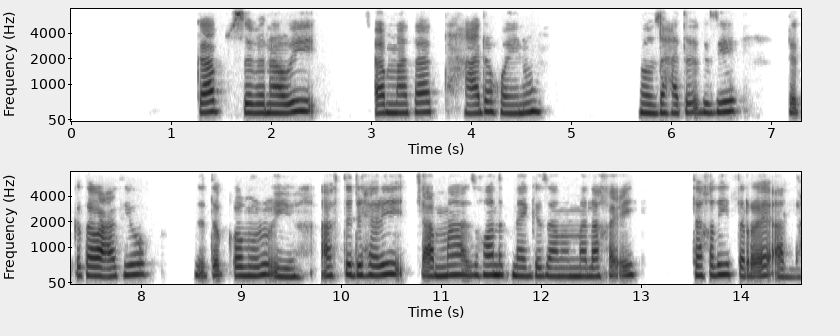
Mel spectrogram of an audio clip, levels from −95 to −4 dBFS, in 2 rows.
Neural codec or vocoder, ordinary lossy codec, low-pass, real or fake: none; Opus, 24 kbps; 7.2 kHz; real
